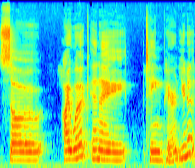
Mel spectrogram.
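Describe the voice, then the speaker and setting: A woman with a British accent, with audible room echo. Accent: a bit of an accent, British-tinged. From born in London, grew up partly in New Zealand. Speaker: powerlifter. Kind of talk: casual interview.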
